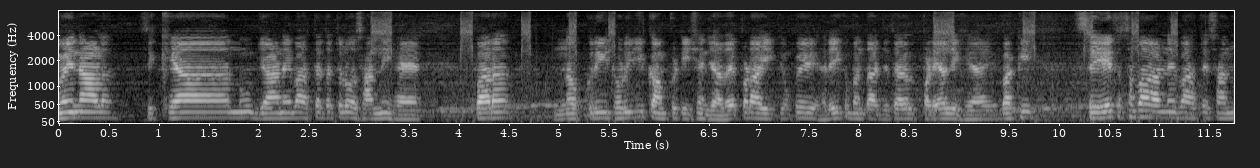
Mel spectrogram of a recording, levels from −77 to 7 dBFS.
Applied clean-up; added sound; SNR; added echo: none; Tools; 16 dB; reverberation time 0.1 s.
